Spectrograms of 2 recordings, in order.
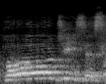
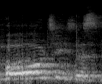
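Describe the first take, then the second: First: A sudden loud cry of alarm; startled cry. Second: A loud startled cry; mild retold panic; alarmed cry. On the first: Retold or imitated. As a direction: yelp at the car ahead. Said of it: "I go". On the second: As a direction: cry out at the near crash. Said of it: "I remember going".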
